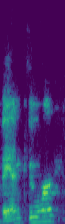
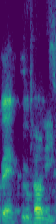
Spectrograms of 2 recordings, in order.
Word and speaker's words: Vancouver: You put the wrong emphasis on the wrong syllable.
